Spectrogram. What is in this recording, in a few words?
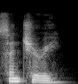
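"century", British English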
